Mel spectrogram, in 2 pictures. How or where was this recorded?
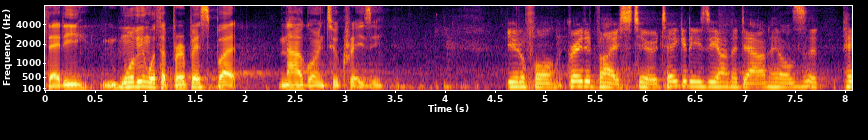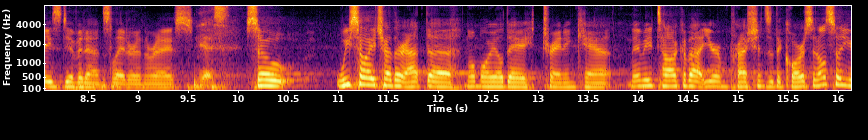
busy venue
